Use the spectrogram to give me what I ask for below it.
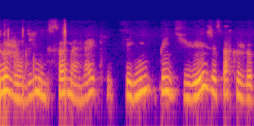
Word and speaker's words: Bedué: Et aujourd'hui, nous sommes avec Jenny Béduet, j'espère que je le prononce bien, de Ayurveda et vous.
